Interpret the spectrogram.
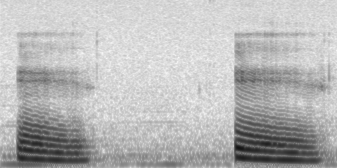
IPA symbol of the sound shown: u:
